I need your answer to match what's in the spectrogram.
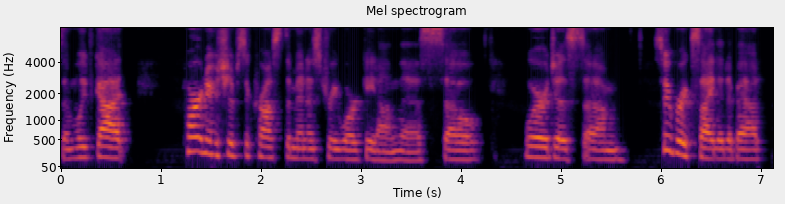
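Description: A woman speaking as an interview guest in a conversational way, earnest and enthusiastic. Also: fairly low pitch. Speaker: guest, charity foundation representative.

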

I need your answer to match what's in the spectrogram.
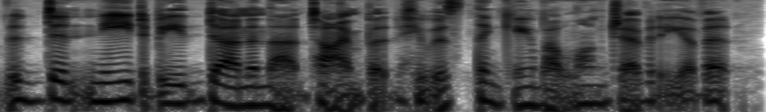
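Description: A woman in casual podcast chat, playful and joking, quick to laugh. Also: low voice, vocal fry, a little mellow, husky. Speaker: podcast co-host.

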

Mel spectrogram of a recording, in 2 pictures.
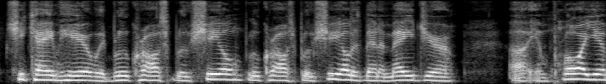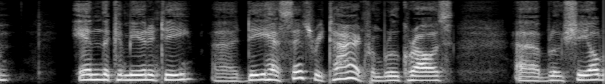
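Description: Guy hosting a local interview show, kinda high voice, gravelly, dry sound. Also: dry recording. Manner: warm, filler-heavy, unhurried. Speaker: host.

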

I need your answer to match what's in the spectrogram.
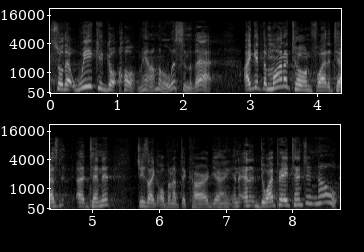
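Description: A pastor with a high, slightly bright voice preaches a sermon, telling stories in a joking, conversational style. He's in a church hall, and the recording carries long hall reverb.

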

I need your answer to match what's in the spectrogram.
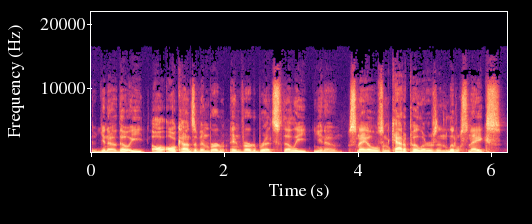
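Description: A man's voice: low voice, flat delivery, normal speed. A man hosting a casual chat, explaining things in a folksy, plain-spoken way. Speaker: host and turkey conservationist.

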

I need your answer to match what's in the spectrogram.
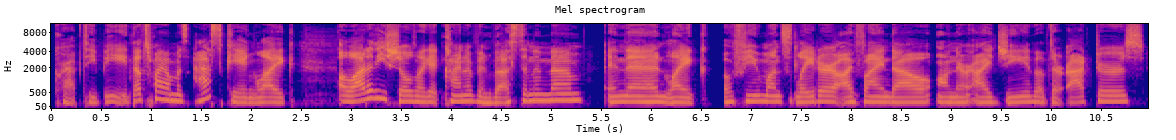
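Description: A woman's voice: lowish voice, a little slow, no room sound, clean studio sound. A woman from the Republic, co-hosting a casual chat in informal, slangy talk. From Santo Domingo, Dominican Republic. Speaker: podcast co-host, actor.

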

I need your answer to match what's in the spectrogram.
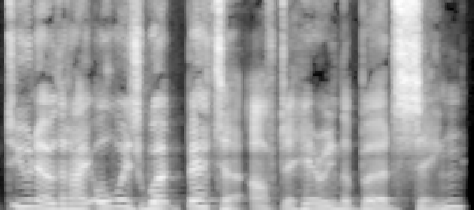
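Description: A man's voice: high-pitched, sing-song, brisk, no room sound, clean studio sound, pitched above the performer's own voice. A man voicing a shy, timid, humble little man in a storybook, apologetic and hesitant, eager to please. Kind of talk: storybook character voice.

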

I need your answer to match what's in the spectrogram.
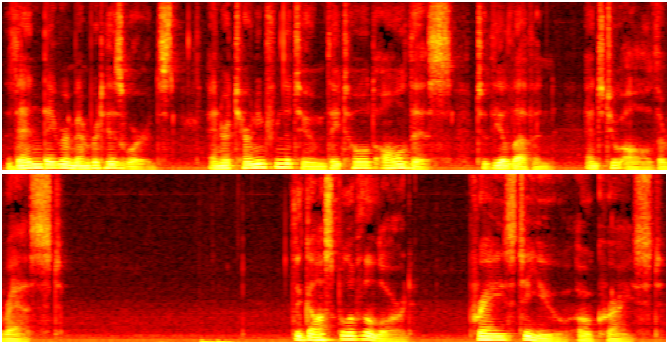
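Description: A man leading worship as clergy, reading prayers and scripture in a solemn, measured, declamatory way. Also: fairly low pitch, animated, mellow, slightly rough.

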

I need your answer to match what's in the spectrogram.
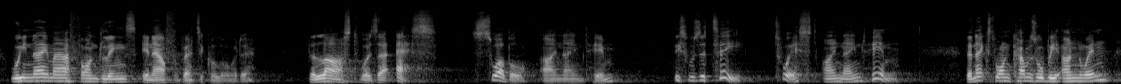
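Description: A man's voice: medium pitch, voice pushed up, lightly acted. A man putting on a pompous old beadle. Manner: puffed-up, officious. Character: pompous self-important male workhouse beadle. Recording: echoey hall with long reverb.

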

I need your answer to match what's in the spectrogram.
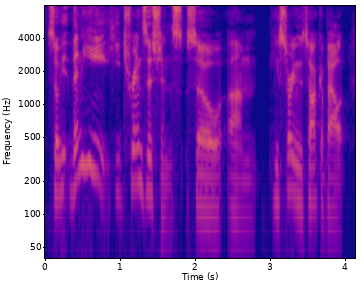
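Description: A man's voice: medium pitch, big pitch swings, moderate pace, a bit bright, dry recording, clean studio sound. A young man who is a priest, talking casually and thinking aloud while losing his voice after a long day. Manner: rambling, thinking aloud with many fillers. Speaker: priest and podcast co-host. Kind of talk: casual chat, reading letters aloud.

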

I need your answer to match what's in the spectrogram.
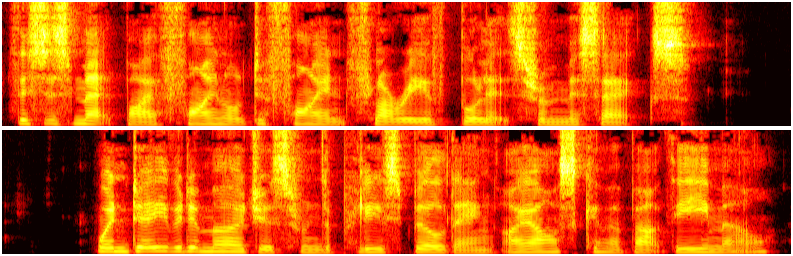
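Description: A woman's voice: fairly low pitch, normal speed. A woman narrating her own diary-style account as a mother, indignant, wry and exasperated.

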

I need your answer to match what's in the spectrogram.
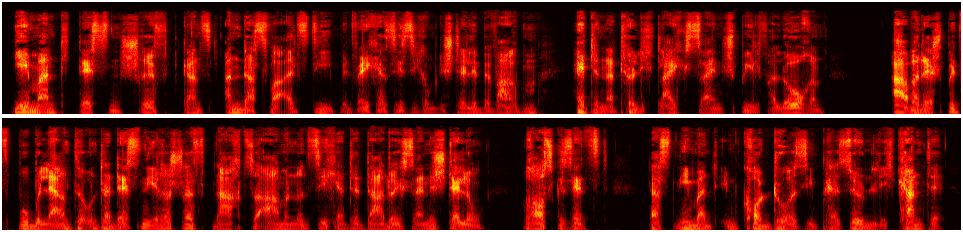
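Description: A man voicing a confident, impatient male detective explaining his reasoning briskly. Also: low-pitched, sharp tone, husky, no echo, studio quality, exaggerated voice.

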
